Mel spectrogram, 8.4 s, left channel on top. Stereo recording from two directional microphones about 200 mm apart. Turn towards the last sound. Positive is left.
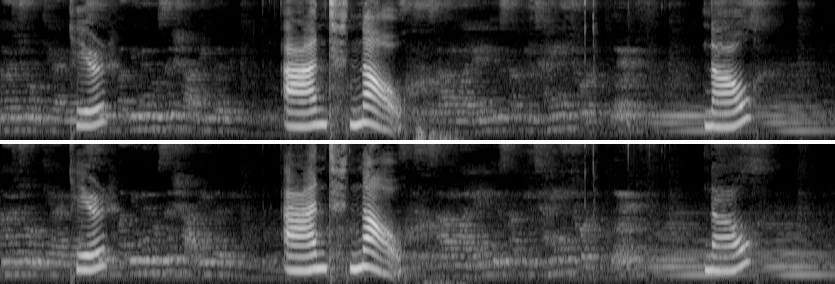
turn(degrees=35)  # may be behind; listen again after turning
